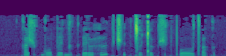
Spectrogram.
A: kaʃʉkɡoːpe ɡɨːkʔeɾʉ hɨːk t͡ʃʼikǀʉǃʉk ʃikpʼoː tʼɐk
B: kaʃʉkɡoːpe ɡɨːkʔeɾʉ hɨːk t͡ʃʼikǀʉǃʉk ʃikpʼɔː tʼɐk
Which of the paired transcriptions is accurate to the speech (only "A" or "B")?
A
